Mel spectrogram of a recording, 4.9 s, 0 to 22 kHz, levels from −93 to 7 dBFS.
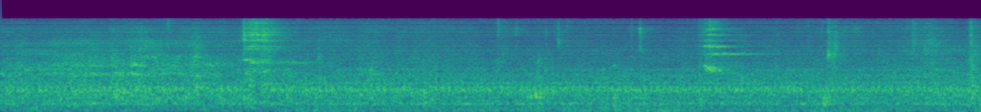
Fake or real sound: fake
